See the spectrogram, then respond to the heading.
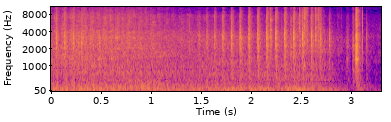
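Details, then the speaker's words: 1987 Ford F150 302 V8, automatic C6, 4x4, after new distributor cap and plug wires refitted: heavy irregular chuffing with no steady beat until it stalls, because the wires were set to the HO 302 firing order instead of the standard one; misfire. "Got the firing order wrong. Okay, I swapped them. I had it uh I was using the firing order for a HO 302."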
